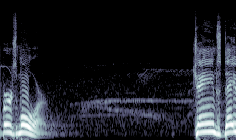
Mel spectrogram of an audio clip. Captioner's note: attendees cheering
